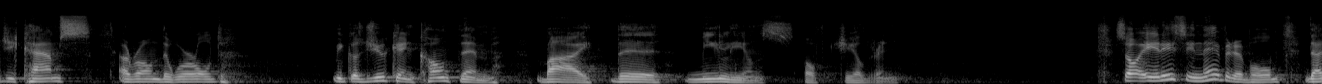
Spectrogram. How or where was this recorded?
large echoing room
